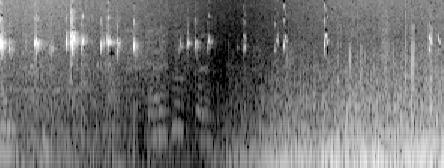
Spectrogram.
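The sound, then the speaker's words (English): An eaglet chick, full after feeding and drooping into a baby blue sheet, coos contentedly in a string of short, high peeps, quick bursts at first, then sparser. A low, steady rumble swells beneath the later calls. “Finally full, the chick droops into a baby blue sheet, cooing a new contented call.”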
